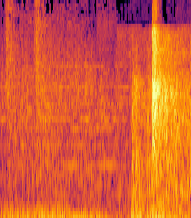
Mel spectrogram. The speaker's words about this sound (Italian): Altra esplosione, raffiche continue, stanno sparando dai tetti, quindi è in corso il blitz, è cominciato.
